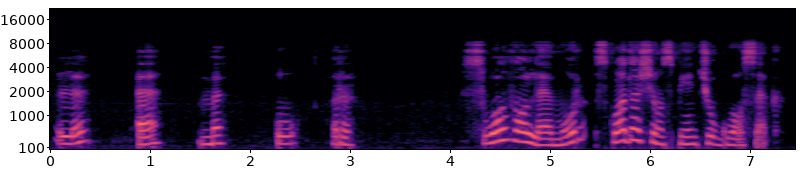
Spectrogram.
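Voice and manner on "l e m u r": each sound said separately with pauses, L, E, M, U, R; sounding out phonemes. Shown as a demonstration. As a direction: spell out the word sound by sound for a child. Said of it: "podziel na głoski słowo lemur". (głoskowanie, każda głoska osobno)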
